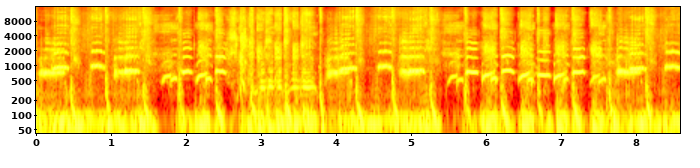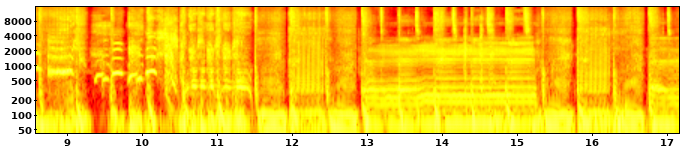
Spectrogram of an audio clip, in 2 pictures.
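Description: Two beatboxers performing a tag-team routine together into handheld microphones: quick percussive kicks and snares over a deep bass, with short gliding vocal chirps. About thirteen seconds in, the beat gives way to a long held, layered tone.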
